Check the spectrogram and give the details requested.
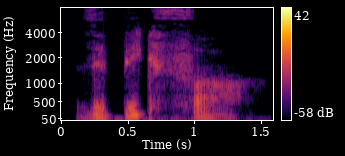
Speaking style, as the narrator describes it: murmured Poirot

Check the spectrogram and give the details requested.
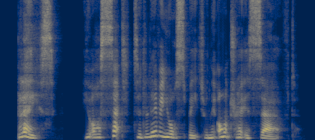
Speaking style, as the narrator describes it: Pansy whispered sharply

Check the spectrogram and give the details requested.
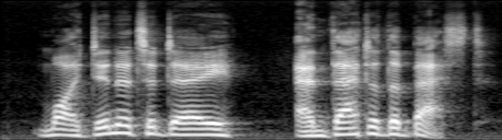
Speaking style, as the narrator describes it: he shouted

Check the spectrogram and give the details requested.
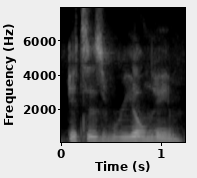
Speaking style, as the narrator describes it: said quietly

